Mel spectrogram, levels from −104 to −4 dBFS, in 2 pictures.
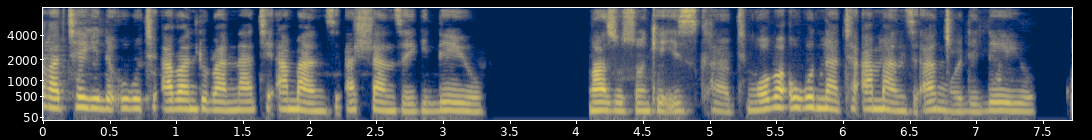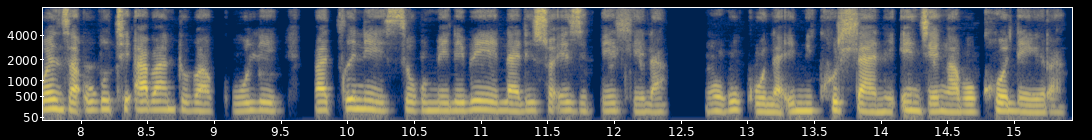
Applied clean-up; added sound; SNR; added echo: none; none; none; none.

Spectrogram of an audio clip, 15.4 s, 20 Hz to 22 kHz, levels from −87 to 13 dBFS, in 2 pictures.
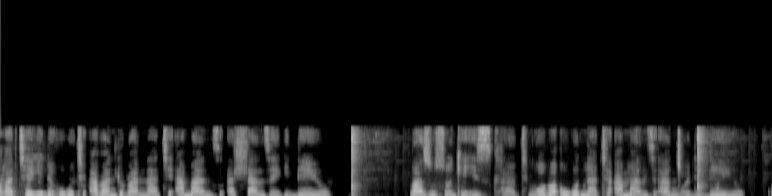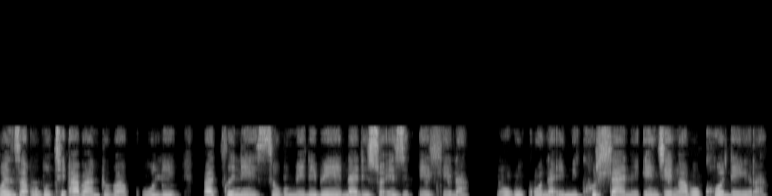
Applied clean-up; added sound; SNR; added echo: none; Shatter; 8 dB; none.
